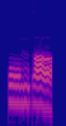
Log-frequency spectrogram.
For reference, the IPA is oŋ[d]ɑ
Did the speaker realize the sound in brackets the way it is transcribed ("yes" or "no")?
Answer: no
